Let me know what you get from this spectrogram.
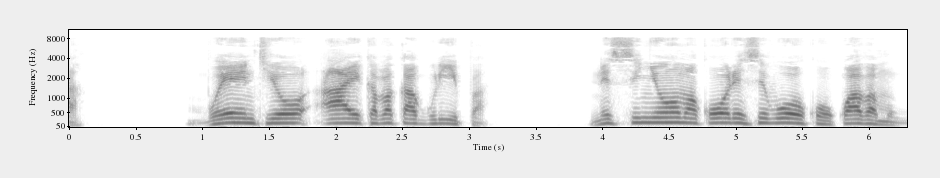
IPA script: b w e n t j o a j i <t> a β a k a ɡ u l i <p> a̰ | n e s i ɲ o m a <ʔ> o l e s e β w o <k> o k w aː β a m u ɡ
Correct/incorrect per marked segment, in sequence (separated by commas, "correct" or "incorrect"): incorrect, correct, incorrect, correct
